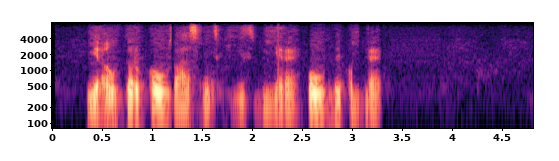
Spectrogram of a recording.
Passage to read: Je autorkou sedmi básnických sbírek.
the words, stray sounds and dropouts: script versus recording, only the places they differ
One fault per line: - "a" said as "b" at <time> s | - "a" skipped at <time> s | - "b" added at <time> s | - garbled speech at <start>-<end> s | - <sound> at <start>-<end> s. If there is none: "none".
- "sedmi" skipped at 1.2 s
- garbled speech at 2.6-3.3 s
